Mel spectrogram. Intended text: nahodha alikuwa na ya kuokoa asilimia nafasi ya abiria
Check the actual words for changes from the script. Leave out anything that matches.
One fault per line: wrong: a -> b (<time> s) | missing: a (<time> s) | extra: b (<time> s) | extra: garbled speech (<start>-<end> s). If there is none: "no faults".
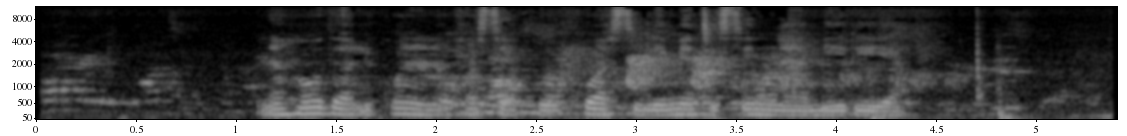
extra: nafasi (2.0 s)
wrong: nafasi -> tisini (3.3 s)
